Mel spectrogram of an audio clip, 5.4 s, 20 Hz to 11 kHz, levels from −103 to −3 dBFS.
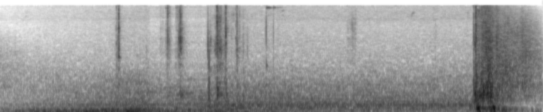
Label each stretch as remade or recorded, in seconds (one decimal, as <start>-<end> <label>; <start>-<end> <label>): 0.0-1.5 recorded; 1.5-2.1 remade; 2.1-5.4 recorded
